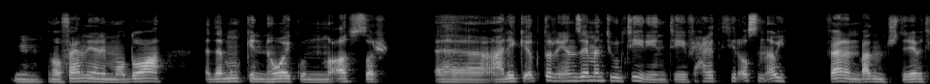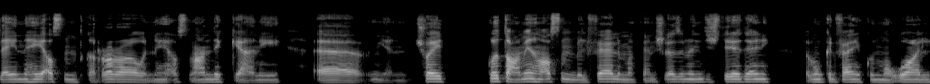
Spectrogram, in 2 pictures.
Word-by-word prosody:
امم، 110 -1 -8
هو 115 0 +1
فعلًا 140 +5 +3
يعني 135 -2 +2
الموضوع 125 +4 +4 0.4
ده 130 +2 +2
ممكن 145 +1 -1
إن 120 -2 -4
هو 135 +3 +5
يكون 120 -4 -3
مأثّر 140 +4 +2 0.4
آآ، 110 -1 -1
عليكِ 140 +6 +1
أكتر، 185 -3 -1
يعني 170 +1 0
زي 185 +2 +4
ما 180 - +2
أنتِ 175 -1 -4
قلتِ 160 +1 -3
لي، 145 -10 +2
أنتِ 115 0 -6
في 115 0 -4
حاجات 145 0 -1
كتير 155 - -5
أصلًا 155 -3 +5
أوي 155 0 -1 0.3
فعلًا 140 -3 +5
بعد 120 +2 +3
ما 130 - -4
بتشتريها 120 +1 0
بتلاقي 120 -2 0
إن 120 0 -6
هي 120 +1 +1
أصلًا - - +2
متكررة 115 +1 -1
وإن 105 -1 -8
هي 110 -1 -5
أصلًا - - -2
عندِك، 115 +1 -3
يعني 105 0 -3 0.3
آآ، 100 -1 0
يعني 90 -5 -17
شوية 130 -1 +3 0.4
قطع 140 -5 +4
منها 125 -1 +2
أصلًا 130 -3 +1
بالفعل 125 +4 -1
ما 110 -1 -9
كانش 105 - -5
لازم 120 0 -3
أنتِ 120 0 -5
تشتريها 120 +1 +1
تاني، 120 0 -2 0.3
فممكن 115 0 -4
فعلًا 115 +1 0
يكون 115 -1 -8
موضوع 110 +2 -1
120 Hz, 185 wpm, -27 LUFS, 115-140 Hz, 0.4 s, هو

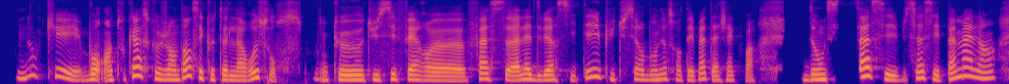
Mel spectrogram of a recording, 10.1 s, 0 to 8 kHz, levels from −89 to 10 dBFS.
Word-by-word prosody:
N 215 +4 -2
OK. 295 -1 -8 0.2
Bon, 175 +4 +2
en 165 - -1
tout - - -15
cas, 310 0 +3
ce - - -10
que 200 -3 +1
j'entends 175 - +2
c'est 235 -6 +1
que 180 - -4
tu 170 - 0
as - - +4
de 160 - -1
la 150 0 +1
ressource, 230 +10 -1
donc 180 -2 -8
heu, 165 0 +5
tu 175 +1 -3
sais 190 +3 -1
faire, 170 -1 0
heu, 145 -2 +2
face 195 +5 -2
à 155 -2 +4
l'adversité 170 - 0
et 275 - +2
puis 185 -8 -8
tu - - -10
sais 185 - -4
rebondir 170 +3 -1
sur 165 -3 -7
tes 160 -2 -2
pattes 195 -4 -2
à 155 - 0
chaque 155 0 -8
fois. - - -7 0.5
Donc 180 +3 +2 0.3
ça, 290 +3 +5
c'est 185 - -1
b 150 - -14
ça, 225 +1 -1
c'est 175 -5 -2
pas 200 +7 0
mal, 285 -2 +2
hein? 220 +2 0
175 Hz, 265 wpm, -22 LUFS, 160-210 Hz, 0.5 s, heu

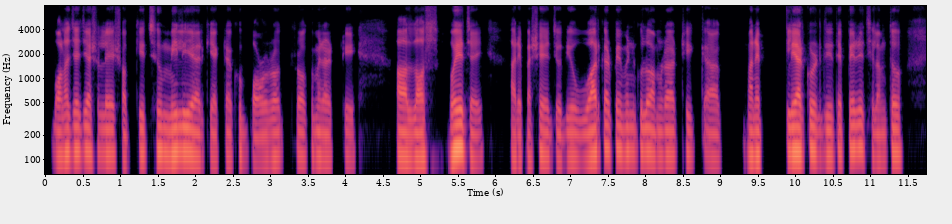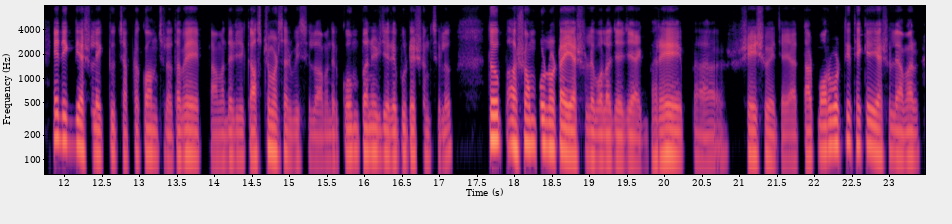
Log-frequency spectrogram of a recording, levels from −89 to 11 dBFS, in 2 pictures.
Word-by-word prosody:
বলা 115 +2 +3
যায় 125 -1 +1
যে, - - +3
আসলে 120 0 -2 0.2
সবকিছু 115 +5 -4 0.2
মিলিয়ে 125 0 +4
আরকি 105 +2 -8
একটা 110 - -7
খুব 115 - -5
বড় 95 0 -1
র - - 0 0.3
রকমের 110 0 -3
আরকি 105 +2 -7 0.7
আ - - +6 0.2
loss 105 0 +3 0.3
হয়ে 135 +3 +8
যায়। 100 0 -3 0.4
আর 105 - 0
এপাশে 100 +4 -3 0.2
যদিও 105 +1 -2 0.2
worker 120 +3 +3
payment 125 -2 -1
গুলো 125 -1 +1
আমরা 110 +1 -2 0.2
ঠিক 120 -4 -5 0.2
আ - - -1 0.5
মানে 115 0 +4 0.4
clear 125 -1 +7
করে 125 -4 +1
দিতে 115 +1 -1
পেরেছিলাম। 130 -6 -1
তো 120 - +3 0.6
এদিক 175 -3 +4
দিয়ে 150 -3 +5
আসলে 125 0 -2
একটু 110 - -9
চাপটা 110 +1 -5
কম 120 -1 +2
ছিল। 115 - -9
তবে 115 +1 +3 0.3
আমাদের 105 +1 -5
যে, - - -3
customer 125 +4 +2
service 100 -3 -4
ছিল, 100 - -10
আমাদের 100 +1 -8
কোম্পানির 120 0 0
যে, 115 - +2
reputation 115 +1 -2
ছিল 105 +1 -8 0.6
তো 175 - +9 0.3
আ - - +8
সম্পূর্ণটাই 145 -5 +5
আসলে 110 +1 -4
বলা 105 0 +1
যায় 100 -2 0
যে, 100 - +1
একবারে 105 +6 0 0.4
আ - - -7 0.6
শেষ 115 -2 +2
হয়ে 105 -3 -1
যায়। 100 0 -5
আর 100 - -5
তার 115 0 0
পরবর্তী 145 +4 +3
থেকেই 145 -1 +2
আসলে 120 +1 -5
আমার 110 +1 0
115 Hz, 175 wpm, -24 LUFS, 105-125 Hz, 0.7 s, তো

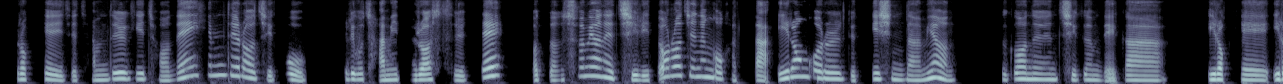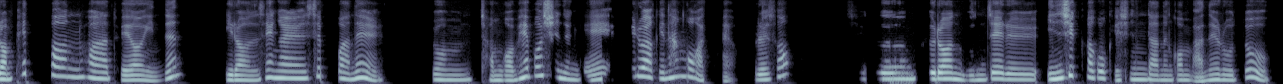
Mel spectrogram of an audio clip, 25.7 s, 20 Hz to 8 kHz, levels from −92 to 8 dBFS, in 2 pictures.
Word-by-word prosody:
그렇게 200 -2 -1
이제 160 0 -7
잠들기 205 +6 0
전에 220 - -1
힘들어지고 255 - -1 0.4
그리고 200 -1 0
잠이 180 0 -1
들었을 180 -3 0
때 315 +5 +5 0.3
어떤 175 0 -6
수면의 310 - +1
질이 175 -7 +1
떨어지는 300 -1 +1
것 220 -3 0
같다. 165 0 -3
이런 290 +7 +3
거를 225 -5 +2
느끼신다면 190 +2 +1 0.5
그거는 200 0 +1
지금 180 -1 -2
내가 165 +1 -1 0.4
이렇게 185 -3 +2
이런 200 +1 +5
패턴화 280 - 0
되어 175 -1 +2
있는 225 - -2 0.4
이런 175 -2 +1
생활 240 -1 +3
습관을 230 - 0 0.5
좀 180 0 -1
점검해 170 +8 +1
보시는 255 - 0
게 185 +4 0 0.3
필요하긴 280 -7 +1
한 290 +4 +1
것 280 - 0
같아요. 155 - -7 0.2
그래서 200 - -1 0.6
지금 210 0 -1
그런 215 -2 +5
문제를 190 +1 +1
인식하고 245 +3 +4
계신다는 180 -1 -2
것만으로도 180 - -1
200 Hz, 265 characters per minute, -23 LUFS, 175-250 Hz, 0.6 s, 때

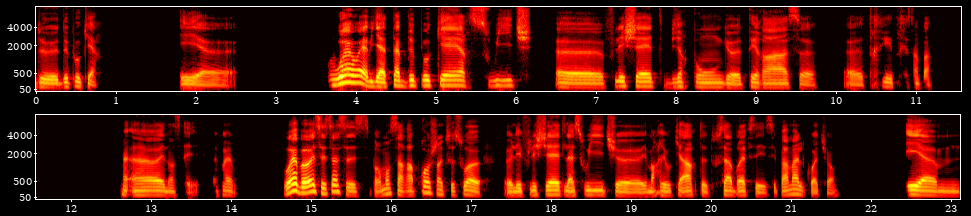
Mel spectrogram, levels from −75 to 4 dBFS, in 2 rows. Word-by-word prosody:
de 100 -2 0
de 110 +4 -4
poker. 115 -2 -5 1.0
Et 90 -1 0
heu 75 -3 -6 1.2
Ouais, 190 +9 +8
ouais! 210 -6 +7
Il 120 - -1
y 120 - +6
a 110 - +7
table 125 +4 +1
de 145 - +2
poker, 140 0 +2
Switch, 135 +1 -2 0.3
heu, 100 -2 +1
fléchettes, 120 +2 0
bière-pong, 105 -1 -5
heu, 90 -2 -1
terrasse, 95 -2 -2
heu, 80 -3 -5 0.4
heu, 80 0 -6
très 110 -3 -9
très - - -17
sympa! - - -11 1.4
Ah - - -3
ah 105 +1 0
ouais, 105 -1 +1
non, 95 -1 -6
c'est, - - -14 0.2
incroyable! - - -8 0.6
Ouais, 210 - +9
ben, 155 - +8
ouais, 185 +3 +8
c'est 140 -6 0
ça, 185 +5 +1
c'est 100 - -2
c 100 +1 -10
vraiment, 115 +9 -4
ça 130 -7 -2
rapproche, 145 - -2
hein, 120 - -2
que 110 - -13
ce - - -7
soit, 95 - 0 0.3
heu, - - -1
les 95 +1 -1
fléchettes, 110 +3 +1
la 95 -2 0
Switch, 110 +1 -4
heu, 90 -2 -1
et 85 - -3
Mario 95 +1 -4
kart, 100 +2 -1
tout - - -19
ça. 110 -2 -1
Bref, 100 +1 -3
c'est 85 -5 -7
c'est - - -12
pas 100 - -2
mal 125 -2 -2
quoi, - - -7
tu - - -12
vois? - - -10 0.8
Et 115 0 +6
hem 95 -3 0
105 Hz, 170 wpm, -24 LUFS, 95-120 Hz, 1.4 s, Ouais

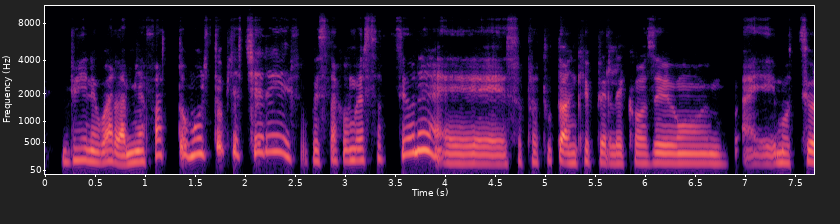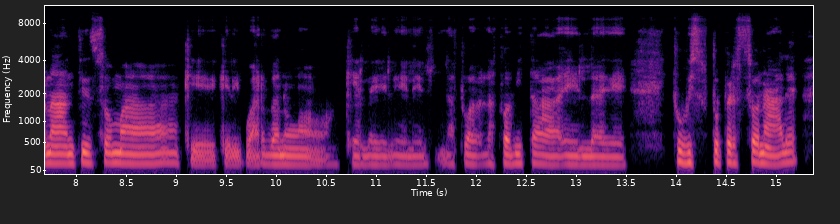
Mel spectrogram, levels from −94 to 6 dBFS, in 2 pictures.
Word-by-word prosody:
bene 175 +1 +1
guarda 155 -4 +6
mi 160 +3 +6
ha - - +3
fatto 265 - -1
molto 290 +10 +3
piacere 310 -2 -1
f - - -18
questa 175 -3 -4
conversazione, 180 - +3
e - - -4
soprattutto 160 +3 -3
anche 150 +3 +4
per 155 -2 -2
le 145 0 -1
cose, 150 +1 +1
ehm, 145 -1 +2
emozionanti 145 +1 0
insomma 145 0 -1
che 65 0 -6
che - - -7
riguardano 130 - -4
che 125 - -9
le 125 0 -8
le 125 -1 -10 0.2
la - - -14
tua 130 -3 -6
la 140 0 -11
tua - - 0
vita, 135 -3 -3
e 130 +1 -5
il 125 0 -5
il 120 -1 -6 0.4
tuo 170 - 0
vissuto 150 +2 -2
personale, 145 -1 0
145 Hz, 140 wpm, -31 LUFS, 130-165 Hz, 0.4 s, guarda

